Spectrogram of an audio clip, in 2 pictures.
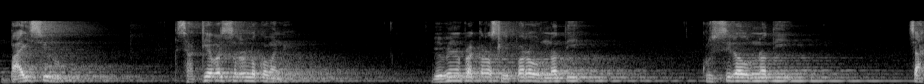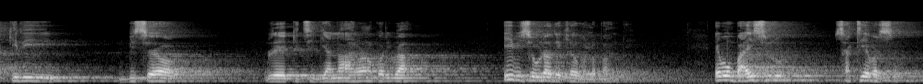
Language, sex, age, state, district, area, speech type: Odia, male, 45-60, Odisha, Nayagarh, rural, spontaneous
